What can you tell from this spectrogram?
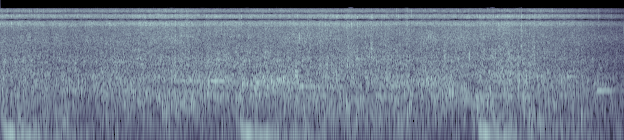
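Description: Steady rushing of flowing river water, with a few dull low bumps along the way.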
